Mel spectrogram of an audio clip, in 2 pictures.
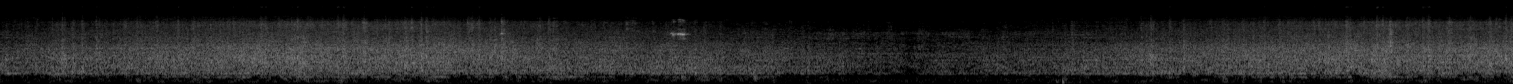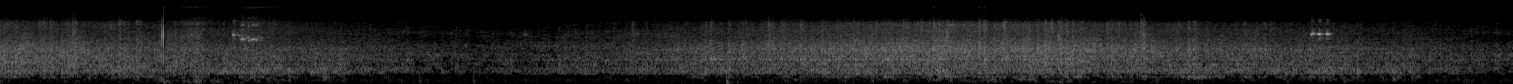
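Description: Model railway train running round its track. Its wheels and motor rattle, swelling and fading three times as it passes close by about every ten seconds, with a brief sharp click on each pass.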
